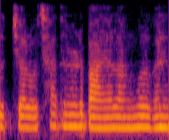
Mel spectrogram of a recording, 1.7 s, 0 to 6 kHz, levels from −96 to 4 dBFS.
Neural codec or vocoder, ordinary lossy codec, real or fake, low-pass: codec, 16 kHz, 0.4 kbps, LongCat-Audio-Codec; none; fake; 5.4 kHz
